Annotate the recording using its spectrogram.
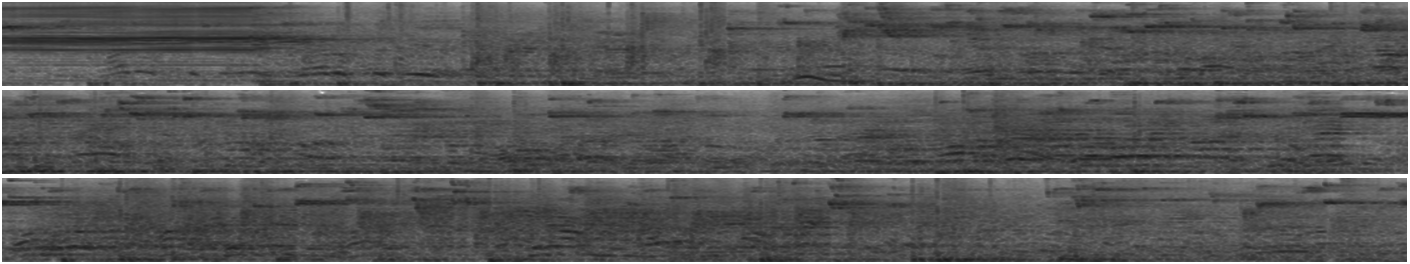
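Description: A crowd of people chatters and shouts in a large echoing hall.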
